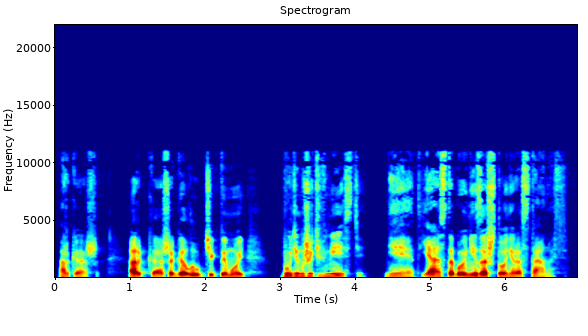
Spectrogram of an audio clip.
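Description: A man voicing a timid, tender-hearted young man in love in an audiobook, speaking earnestly and haltingly. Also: medium pitch, sing-song, pitched above the performer's own voice. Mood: earnest confiding. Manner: earnest, faltering, warm confessional. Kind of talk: audiobook reading.

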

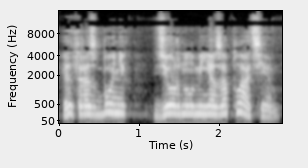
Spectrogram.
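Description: A man's voice: high-pitched, normal speed, a little mellow, no echo, pitched above the performer's own voice, close to an everyday voice. A bold young robber girl snaps out commands in a raised, brusque voice, as a man reading the play puts her on. The recording is close and dry, with no room sound. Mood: bossy.

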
